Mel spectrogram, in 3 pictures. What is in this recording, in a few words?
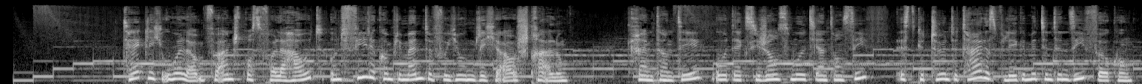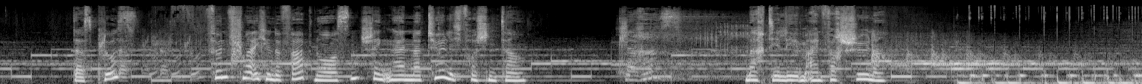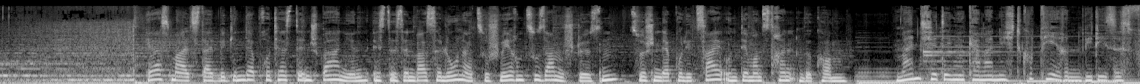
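German commercial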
